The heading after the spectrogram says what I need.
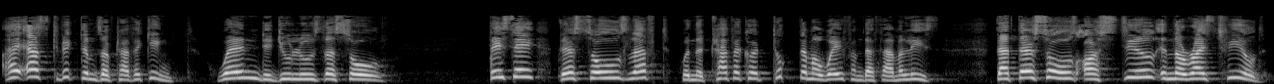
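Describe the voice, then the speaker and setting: An actress playing a dignified, resolute Cambodian government minister in a dramatic radio theatre monologue. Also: female voice, a little high, expressive, measured pace. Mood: solemn, sorrowful. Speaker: actress in an audio play.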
